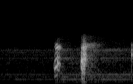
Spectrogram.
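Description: Two short, sharp coughs from a child, with the start of a third, against a quiet background.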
